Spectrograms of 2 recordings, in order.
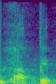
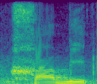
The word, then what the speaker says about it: Habib: itu adalah bahasa Arab yang sebenarnya membacanya kan bukan Habib tapi khabib ya ya k khabib ya dan itu memiliki arti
